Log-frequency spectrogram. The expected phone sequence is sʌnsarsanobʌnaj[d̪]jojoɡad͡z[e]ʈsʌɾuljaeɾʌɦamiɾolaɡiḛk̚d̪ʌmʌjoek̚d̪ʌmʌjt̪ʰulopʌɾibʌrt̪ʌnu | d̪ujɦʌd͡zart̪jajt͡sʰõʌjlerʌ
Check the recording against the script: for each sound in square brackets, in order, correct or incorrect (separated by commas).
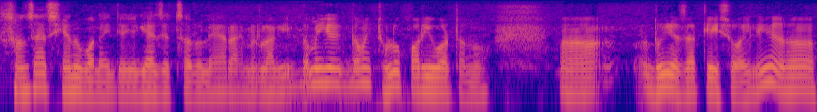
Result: correct, correct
